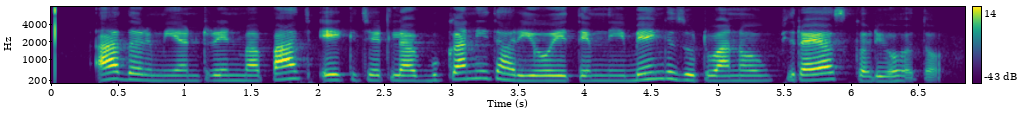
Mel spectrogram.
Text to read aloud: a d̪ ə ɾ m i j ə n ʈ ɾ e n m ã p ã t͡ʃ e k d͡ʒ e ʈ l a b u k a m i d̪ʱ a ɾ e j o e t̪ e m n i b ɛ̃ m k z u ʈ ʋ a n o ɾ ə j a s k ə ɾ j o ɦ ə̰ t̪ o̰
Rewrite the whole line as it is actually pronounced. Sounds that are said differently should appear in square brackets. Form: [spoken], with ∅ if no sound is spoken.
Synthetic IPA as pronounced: a d̪ ə ɾ m i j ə n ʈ ɾ e n m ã p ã t͡ʃ e k d͡ʒ e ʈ l a b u k a [n] i d̪ʱ a ɾ [i] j o e t̪ e m n i b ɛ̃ [ŋ] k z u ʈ ʋ a n o ɾ ə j a s k ə ɾ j o ɦ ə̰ t̪ o̰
